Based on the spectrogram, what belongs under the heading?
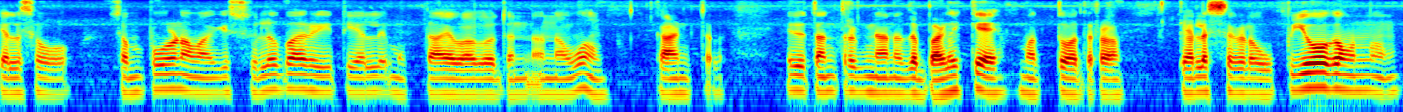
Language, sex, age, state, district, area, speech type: Kannada, male, 18-30, Karnataka, Chitradurga, rural, spontaneous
